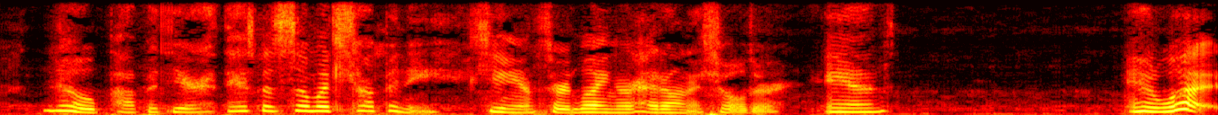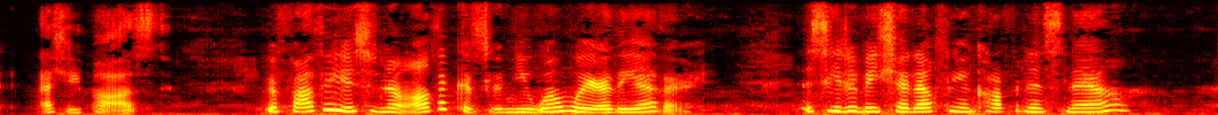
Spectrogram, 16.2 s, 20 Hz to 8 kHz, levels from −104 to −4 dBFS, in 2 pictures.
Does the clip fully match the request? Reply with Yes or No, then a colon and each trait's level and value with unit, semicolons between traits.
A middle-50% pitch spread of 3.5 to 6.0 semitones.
Yes: average, 4.2 semitones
